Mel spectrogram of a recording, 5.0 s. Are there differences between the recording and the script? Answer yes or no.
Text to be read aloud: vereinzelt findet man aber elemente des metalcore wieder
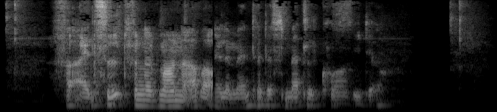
no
